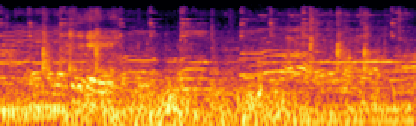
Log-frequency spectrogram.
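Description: Several men shouting and calling out over one another as a pair of racing bulls gallop past, with scattered sharp knocks and a steady low rumble underneath. A high held note comes in about three seconds in.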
